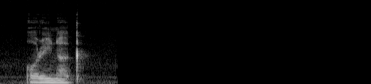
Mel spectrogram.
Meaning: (noun) 1. example 2. copy 3. specimen, sample; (adverb) for example, for instance, e.g
- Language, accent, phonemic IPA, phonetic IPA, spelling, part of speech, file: Armenian, Eastern Armenian, /oɾiˈnɑk/, [oɾinɑ́k], օրինակ, noun / adverb, Hy-օրինակ.ogg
